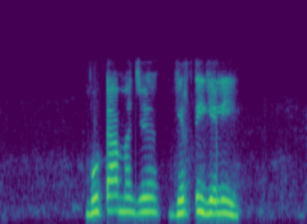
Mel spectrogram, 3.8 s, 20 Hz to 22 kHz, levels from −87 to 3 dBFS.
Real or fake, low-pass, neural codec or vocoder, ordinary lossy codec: real; 7.2 kHz; none; Opus, 16 kbps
